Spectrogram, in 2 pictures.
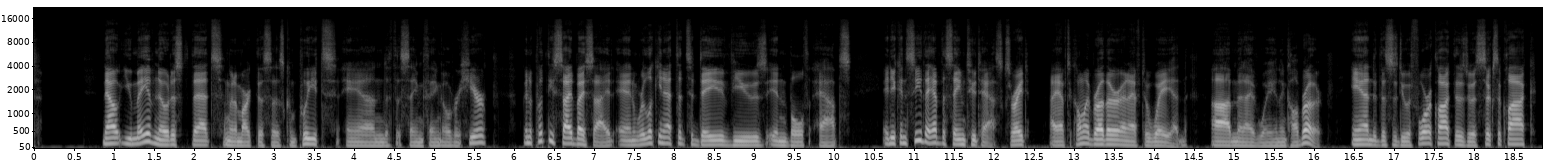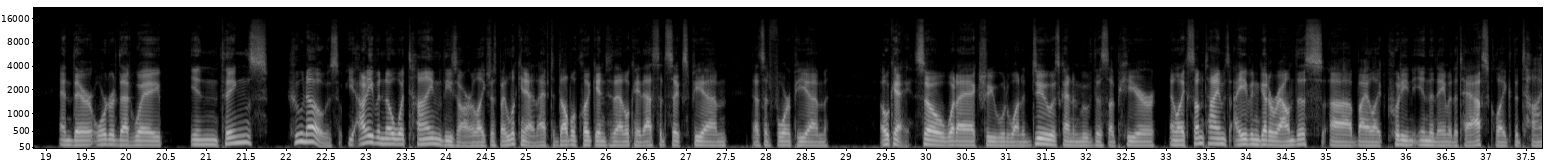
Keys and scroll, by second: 34.2-36.1 typing, 36.7 Return.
